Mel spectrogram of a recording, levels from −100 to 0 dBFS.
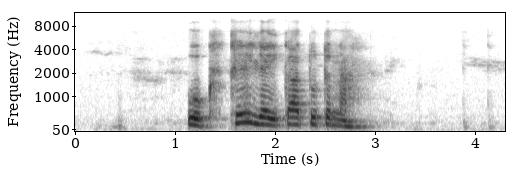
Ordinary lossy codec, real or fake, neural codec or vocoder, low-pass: Opus, 32 kbps; real; none; 7.2 kHz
